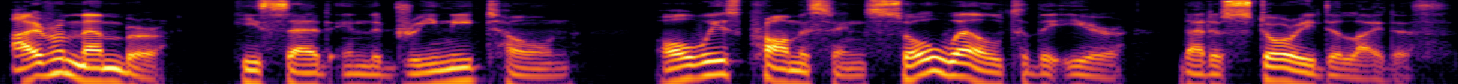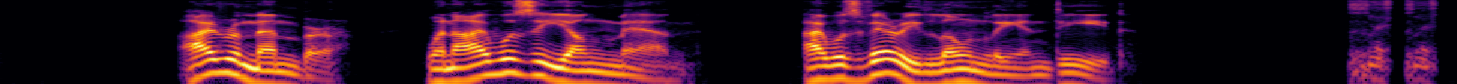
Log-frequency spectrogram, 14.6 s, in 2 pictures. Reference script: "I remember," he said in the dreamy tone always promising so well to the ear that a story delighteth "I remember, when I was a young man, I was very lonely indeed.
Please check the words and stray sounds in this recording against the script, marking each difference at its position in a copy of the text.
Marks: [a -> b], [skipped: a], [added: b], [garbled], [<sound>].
"I remember," he said in the dreamy tone always promising so well to the ear that a story delighteth "I remember, when I was a young man, I was very lonely indeed. [laugh]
